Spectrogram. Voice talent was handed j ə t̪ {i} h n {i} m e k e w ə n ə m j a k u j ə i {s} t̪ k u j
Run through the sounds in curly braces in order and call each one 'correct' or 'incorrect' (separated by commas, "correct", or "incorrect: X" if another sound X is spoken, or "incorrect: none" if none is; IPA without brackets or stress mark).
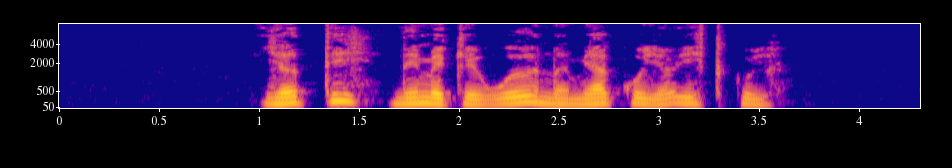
correct, correct, incorrect: h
